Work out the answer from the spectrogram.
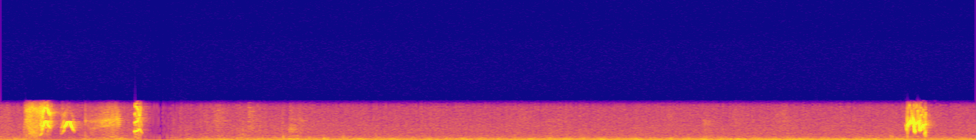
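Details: A male budgerigar showing affection to his female companion gives a quick cluster of bright, squeaky chirps, then one more after a long pause.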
